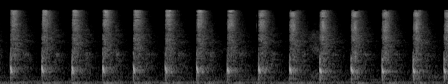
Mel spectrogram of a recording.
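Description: A cat chattering: a steady run of short, clipped clicking calls, about three a second.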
